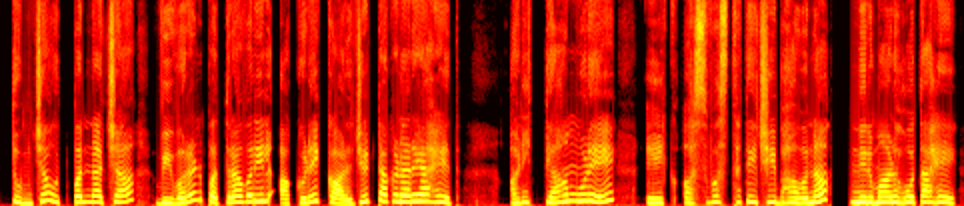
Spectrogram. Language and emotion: Marathi, fearful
